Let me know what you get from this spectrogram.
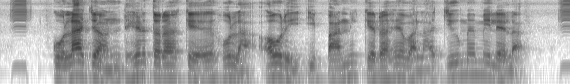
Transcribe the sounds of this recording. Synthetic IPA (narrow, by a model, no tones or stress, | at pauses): kolad͡ʑəɳɖʱeɽt̪əɾəɦkeɦola̰əwɾiipanikeɾəɦeʋalad͡ʑiwmemilela̰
